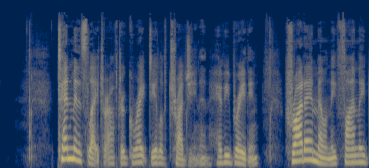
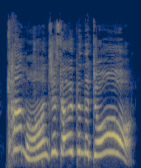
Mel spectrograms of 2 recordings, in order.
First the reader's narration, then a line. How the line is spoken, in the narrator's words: someone was yelling, but it was muffled as if it was being yelled from the far end of the apartment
